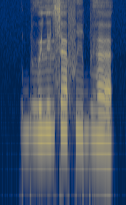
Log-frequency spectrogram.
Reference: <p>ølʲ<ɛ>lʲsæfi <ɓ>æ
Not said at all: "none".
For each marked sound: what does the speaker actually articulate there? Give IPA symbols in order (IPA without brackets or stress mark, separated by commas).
bʱ, ɛ, bʱ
